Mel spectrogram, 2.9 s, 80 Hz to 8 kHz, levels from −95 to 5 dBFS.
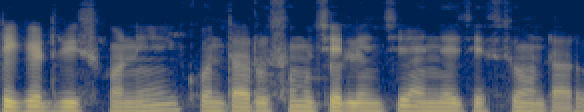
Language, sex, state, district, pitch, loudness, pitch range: Telugu, male, Andhra Pradesh, Guntur, 120 Hz, -28 LUFS, 115-125 Hz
